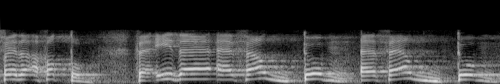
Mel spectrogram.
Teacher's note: لازم ابين الضاد والتاء بالاستطاله بتاعه الضاد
